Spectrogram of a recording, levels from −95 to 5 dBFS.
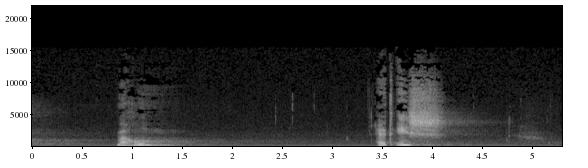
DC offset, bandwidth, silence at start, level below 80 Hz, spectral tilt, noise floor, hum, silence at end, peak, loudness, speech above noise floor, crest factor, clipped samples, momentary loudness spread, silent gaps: under 0.1%; 15 kHz; 0 s; -74 dBFS; -3 dB/octave; -58 dBFS; none; 0.25 s; -10 dBFS; -28 LUFS; 30 dB; 24 dB; under 0.1%; 27 LU; none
